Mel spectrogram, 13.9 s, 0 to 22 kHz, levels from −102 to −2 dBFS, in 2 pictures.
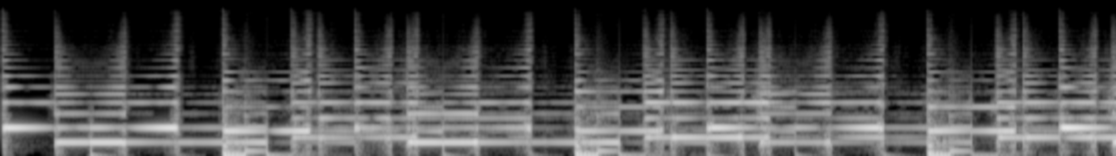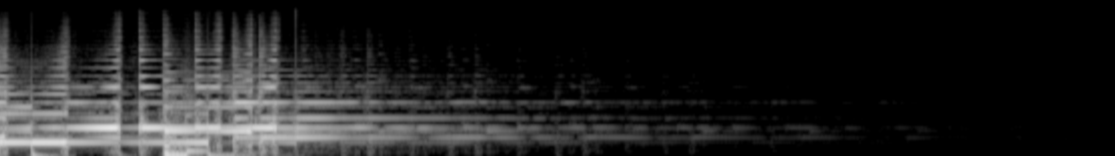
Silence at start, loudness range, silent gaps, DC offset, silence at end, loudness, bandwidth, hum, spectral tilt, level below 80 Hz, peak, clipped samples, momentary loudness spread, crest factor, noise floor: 0 s; 5 LU; none; under 0.1%; 4.6 s; -22 LUFS; 10 kHz; none; -6.5 dB/octave; -38 dBFS; -8 dBFS; under 0.1%; 11 LU; 16 dB; under -90 dBFS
